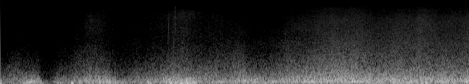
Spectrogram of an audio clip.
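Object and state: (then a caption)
Fur microphone windscreen being scratched. Fingertips of both hands scratch and rub a fluffy grey faux-fur windscreen on a microphone. The result is a dense, muffled rumble that sits mostly in the low end, with almost no bright content. It dips briefly near the half-second mark, then swells and stays steady to the end.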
